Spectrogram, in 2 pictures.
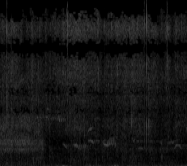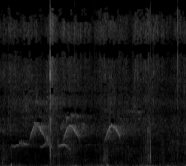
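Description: Songbird singing: short arched whistled notes repeated three times about half a second apart, with other twittering notes. Under it runs the rustle of footsteps in grass, with a few sharp knocks.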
